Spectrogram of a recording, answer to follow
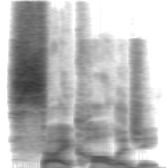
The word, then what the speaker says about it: psychology: So as you notice, PS is very common, but don't say the P, all right?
